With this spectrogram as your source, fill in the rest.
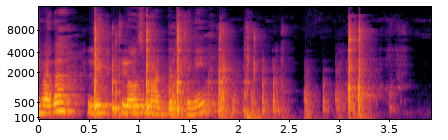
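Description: A metal lid clanks onto a pot.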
